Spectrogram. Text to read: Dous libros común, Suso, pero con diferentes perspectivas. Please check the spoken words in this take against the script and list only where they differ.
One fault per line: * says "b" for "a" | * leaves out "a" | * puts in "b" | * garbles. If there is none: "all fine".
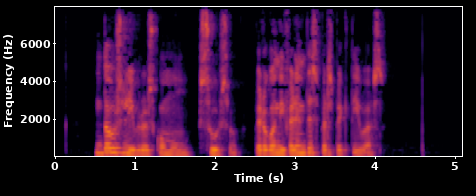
all fine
